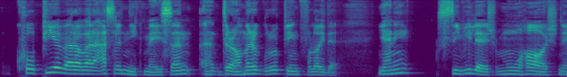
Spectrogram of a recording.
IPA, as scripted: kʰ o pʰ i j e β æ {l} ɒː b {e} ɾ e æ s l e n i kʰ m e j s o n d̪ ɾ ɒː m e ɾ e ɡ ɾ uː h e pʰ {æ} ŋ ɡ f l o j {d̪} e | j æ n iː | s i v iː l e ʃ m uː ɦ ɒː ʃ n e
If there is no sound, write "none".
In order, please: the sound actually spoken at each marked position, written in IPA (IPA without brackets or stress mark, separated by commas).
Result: ɾ, æ, i, d̪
